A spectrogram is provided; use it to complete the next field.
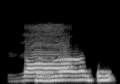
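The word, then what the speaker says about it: ذ: ওকে আমার দিকে তাকান জিহ্বার আগা সামনের উপরের দুই দাঁতের আগাতে লাগিয়ে এক আলিফ টেনে উচ্চারণ করতে হবে জ সবাই একসাথে জোরে জোরে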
